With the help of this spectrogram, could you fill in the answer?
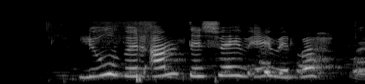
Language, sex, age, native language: Icelandic, female, 8, Icelandic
